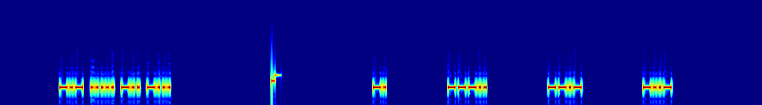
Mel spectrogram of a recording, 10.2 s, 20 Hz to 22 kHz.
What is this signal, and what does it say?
Morse code, heard as a keyed tone, about 36 wpm, spaced as for 15 wpm, 700 Hz. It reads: K5DB N8QX
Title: USA Call Signs - 4 Characters - 8x Character Spacing - 35wpm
